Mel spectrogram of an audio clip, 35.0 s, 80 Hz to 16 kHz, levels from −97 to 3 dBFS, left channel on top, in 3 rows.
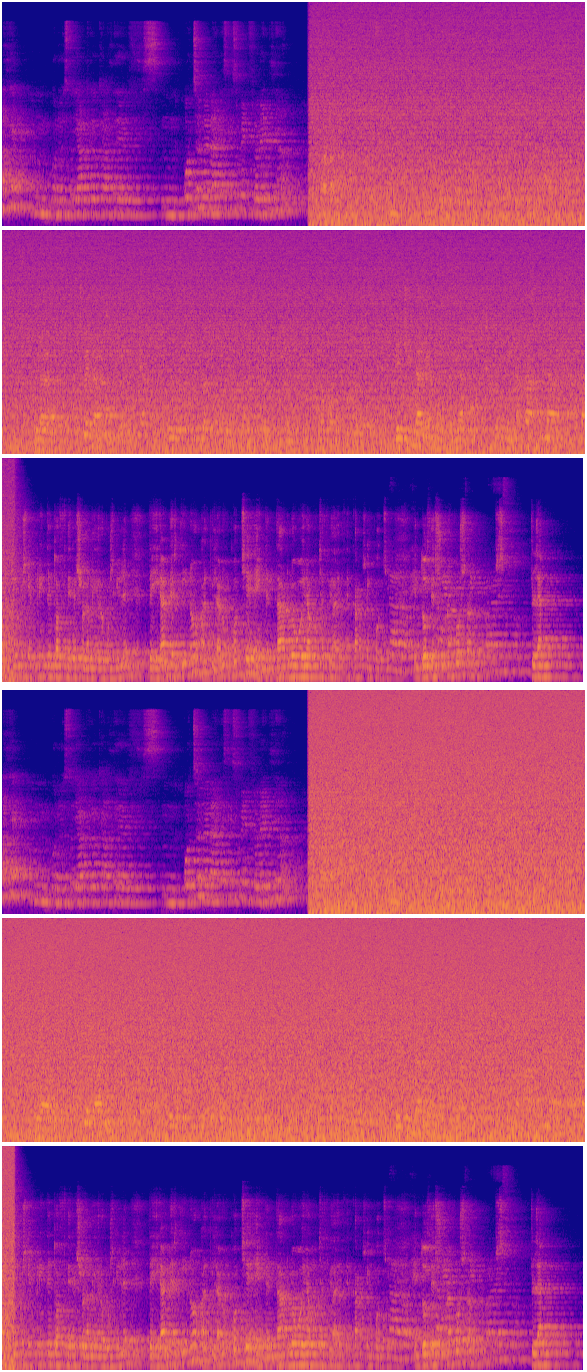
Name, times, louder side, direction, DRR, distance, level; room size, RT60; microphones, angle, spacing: voice 1, 0.0-5.7 6.2-6.7 7.2-11.4 11.9-12.4 26.3-26.5 31.0-33.8, equal, 10° right, -7 dB, 4.2 m, -38 dB
sound 1, 6.1-23.6, right 7 dB, 40° right, 0.3 m, -22 dB
voice 2, 6.4-6.7 12.3-12.8 13.1-31.1 31.5-32.7 33.2-33.3 33.9-34.1, equal, 10° left, -3 dB, 2.1 m, -29 dB
13.5 x 10.0 x 7.3 m, 2.2 s
head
